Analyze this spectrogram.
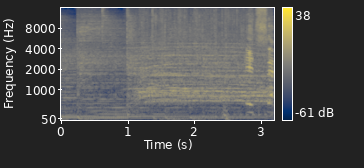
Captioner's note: applause and cheering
